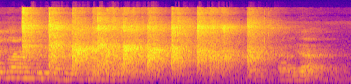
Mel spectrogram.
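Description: A classroom group claps hands together in a steady rhythmic series of about eight sharp, close claps, with voices briefly heard at the start and end.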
